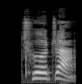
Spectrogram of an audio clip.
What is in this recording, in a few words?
"jin", Chinese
